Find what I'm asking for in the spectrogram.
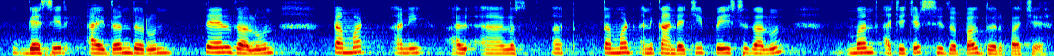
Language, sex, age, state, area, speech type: Goan Konkani, female, 30-45, Goa, rural, spontaneous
